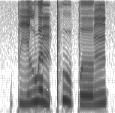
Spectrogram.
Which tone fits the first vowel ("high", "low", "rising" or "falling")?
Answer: rising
